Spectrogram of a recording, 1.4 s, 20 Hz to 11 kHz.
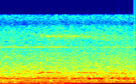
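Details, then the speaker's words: Mercedes-Benz W203 C320 after replacing the faulty fuel pump under the left rear seat, which had caused power loss, hesitation and stalling: the engine now runs with a steady, even low hum and no misses or knocks, and the new pump is heard running. "takmakta ile beraber dönüyor ya pompanın sesini duydum Evet kolay budur"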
